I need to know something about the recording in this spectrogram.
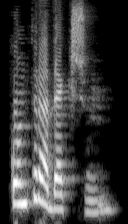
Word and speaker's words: contradiction: تناقض contrast contrast contradiction TION تنطق شن contradiction deference deference اتفاق agreement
